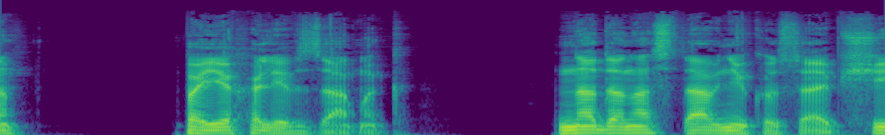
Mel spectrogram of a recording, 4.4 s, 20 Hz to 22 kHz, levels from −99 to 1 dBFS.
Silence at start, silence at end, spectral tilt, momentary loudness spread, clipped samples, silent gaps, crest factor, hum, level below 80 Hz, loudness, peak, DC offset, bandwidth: 0 s; 0 s; -5 dB/octave; 10 LU; under 0.1%; 0.53-0.86 s, 2.45-2.62 s; 20 dB; none; -38 dBFS; -19 LUFS; 0 dBFS; under 0.1%; 14 kHz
